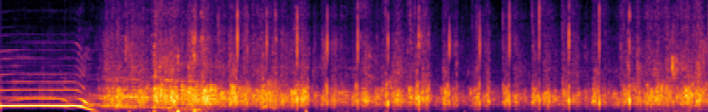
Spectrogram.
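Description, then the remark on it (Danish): A brief descending musical tone fades out, and an audience breaks into loud, sustained applause for guest Ane Høgsberg, with dense clapping that continues steadily to the end. “Nå, mine damer og herrer, vi er ikke I allerede så godt i gang, men keep it going for Ane Høgsberg!”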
